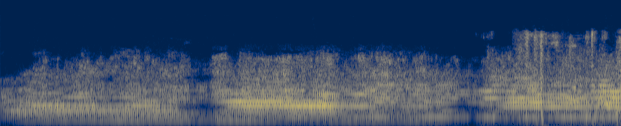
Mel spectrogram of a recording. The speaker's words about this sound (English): Does anyone else hear the plane?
